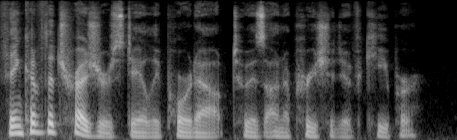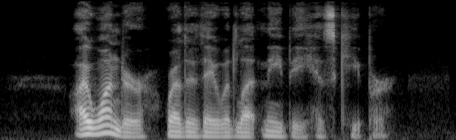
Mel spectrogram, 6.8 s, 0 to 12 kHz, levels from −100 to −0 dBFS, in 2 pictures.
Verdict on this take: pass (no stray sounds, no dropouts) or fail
pass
